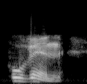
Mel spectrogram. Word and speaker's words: Hooven: Allison is spelled A-L-L-I-S-O-N. I'm sorry, Hooven. It's Hooven, H-O-O-V-E-N.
